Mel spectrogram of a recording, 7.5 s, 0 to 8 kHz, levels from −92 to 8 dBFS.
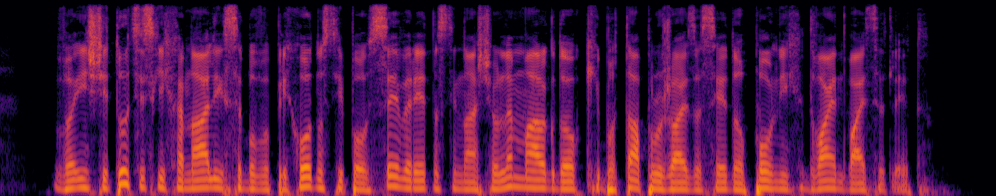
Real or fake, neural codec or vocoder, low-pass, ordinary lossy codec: fake; codec, 16 kHz, 8 kbps, FreqCodec, larger model; 7.2 kHz; none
